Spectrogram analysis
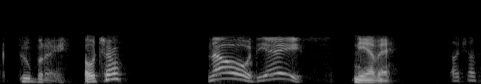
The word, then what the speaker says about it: Octubre: It's Octiobre. Is that how you say it? Octubre. Octiobre. Octiobre. No. Noviembre? It's Octubre.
